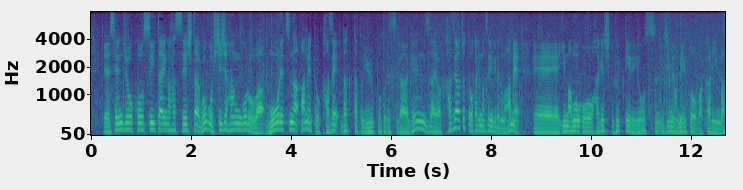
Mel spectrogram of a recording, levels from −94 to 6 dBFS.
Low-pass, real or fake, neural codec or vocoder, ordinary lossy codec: none; real; none; none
